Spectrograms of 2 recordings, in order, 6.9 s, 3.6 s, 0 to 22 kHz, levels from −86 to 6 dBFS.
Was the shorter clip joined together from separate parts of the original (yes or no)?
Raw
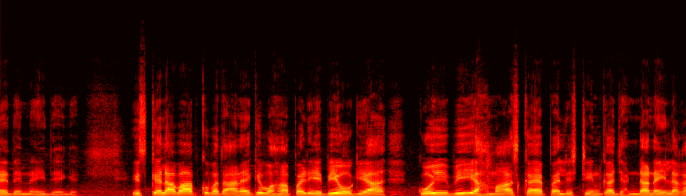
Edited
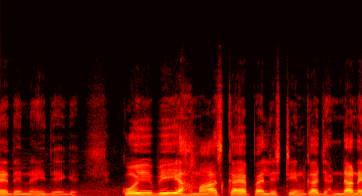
yes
